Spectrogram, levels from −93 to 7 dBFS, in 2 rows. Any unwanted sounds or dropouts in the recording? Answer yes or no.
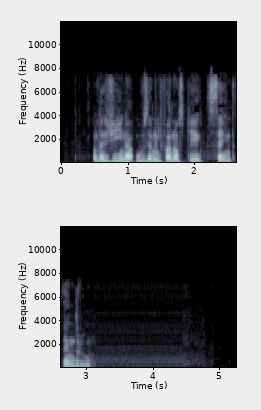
no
